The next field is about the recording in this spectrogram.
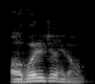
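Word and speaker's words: avulsion: 어벌전이라고 읽습니다.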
